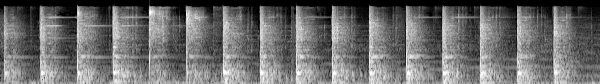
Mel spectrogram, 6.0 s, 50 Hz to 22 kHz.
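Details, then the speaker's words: Vespa GT200 variator-cover bearing being hammered into its bore: steady ringing blows whose tone never changes, meaning the bearing is not yet fully bottomed; the tone changes once it seats. "Yleensä tuossa kuulee, kun toi ääni muuttuu, niin se on silloin siellä pohjassa, mutta nyt en kyllä kuulu mitään muutosta, eli voidaanko tulkita, että se ei siellä vielä ihan ole."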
